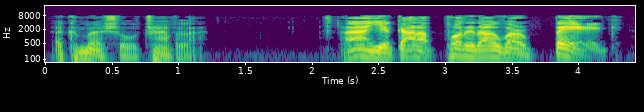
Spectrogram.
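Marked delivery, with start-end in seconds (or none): 2.2-4.3 loud, higher brash salesman; loud nasal American. A narrator's reading. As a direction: push it out like a brassy travelling salesman. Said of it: "in a loud, nasal voice".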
